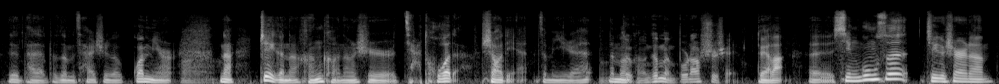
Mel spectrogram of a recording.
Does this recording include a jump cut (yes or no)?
no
